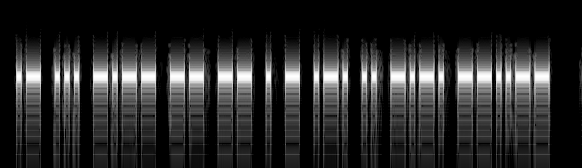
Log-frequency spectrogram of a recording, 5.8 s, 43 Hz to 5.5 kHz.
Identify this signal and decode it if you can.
Morse code, heard as a keyed tone, about 25 wpm, 600 Hz. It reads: ASYMMETRIC,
